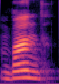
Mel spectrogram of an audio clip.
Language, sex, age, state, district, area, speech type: Kashmiri, female, 18-30, Jammu and Kashmir, Bandipora, rural, read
